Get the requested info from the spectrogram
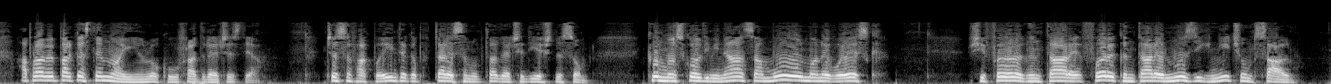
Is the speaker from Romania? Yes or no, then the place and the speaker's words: yes; Oltenia, Romania; în satul de unde am copilărit eu, în Oltenia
